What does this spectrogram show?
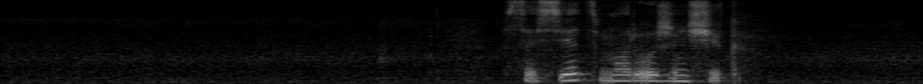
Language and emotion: Russian, sad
